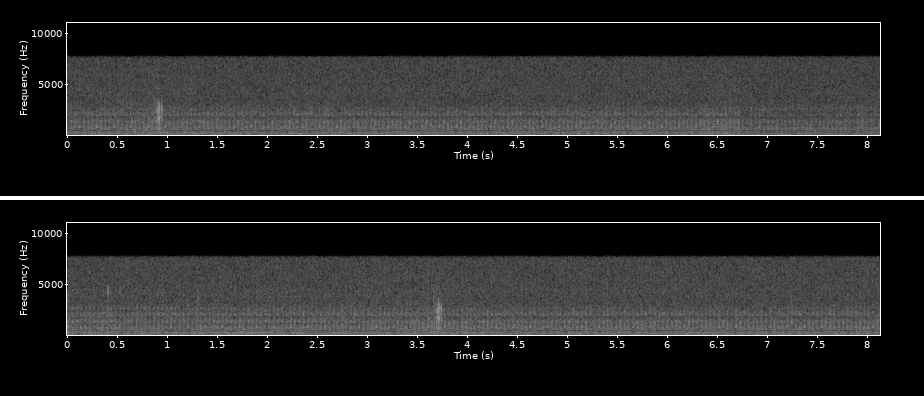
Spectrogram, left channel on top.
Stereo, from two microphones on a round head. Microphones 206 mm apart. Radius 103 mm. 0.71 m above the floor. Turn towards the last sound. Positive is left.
No sound to turn to.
